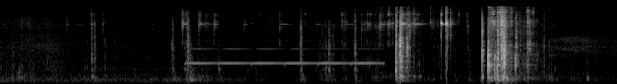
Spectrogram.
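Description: A steady electronic warning tone from the car sounds for about two seconds and stops. Then a set of car keys jangles loudly in two bursts, handled and dropped into the cupholder.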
